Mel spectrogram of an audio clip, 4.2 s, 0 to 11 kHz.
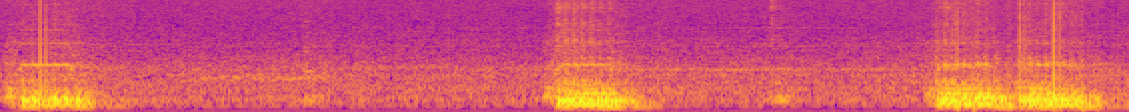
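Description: Anet A6 3D printer's Z-axis stepper motors running in short jog moves: three brief, faint buzzes, near the start, about two seconds in and near the end. The left side of the Z axis is not working properly.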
